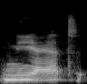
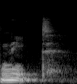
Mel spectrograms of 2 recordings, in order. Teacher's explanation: The A becomes silent. It's not niat, it's just neat. Okay, this becomes the long sound again.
